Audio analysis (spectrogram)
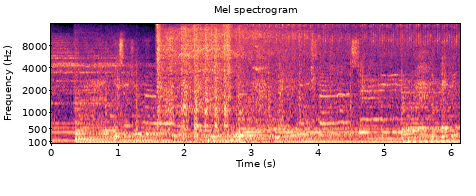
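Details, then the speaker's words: Maruti Swift Dzire VXI petrol after fitting new spark plugs, the old plugs found shorted, which had caused the misfire and poor pickup: catches after a short crank, steady even idle with no vibration; normal idle, problem solved. "ನೋಡಿ friends ಸ್ವಲ್ಪನು vibration ಇಲ್ಲ ಇನ್ನು mould ಆಗಿಲ್ಲ ಇಲ್ಲಿ ನೋಡಿ ಸ್ವಲ್ಪನು vibration ಇಲ್ಲ problem solve ಆಯ್ತು"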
